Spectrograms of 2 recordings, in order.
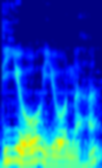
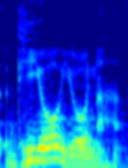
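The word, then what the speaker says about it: धियो यो नः: It is not Dhiyo Yonaha, it is Dhiyo Yonaha. A few people have difficulty pronouncing Sa.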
